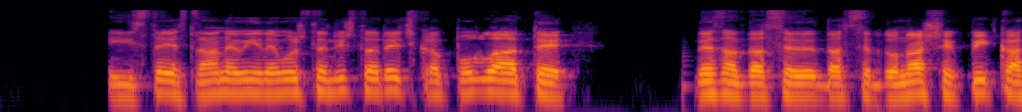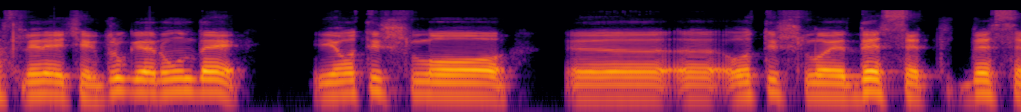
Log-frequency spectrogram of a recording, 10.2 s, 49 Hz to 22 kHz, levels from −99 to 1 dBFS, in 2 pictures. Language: Croatian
